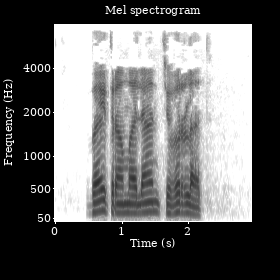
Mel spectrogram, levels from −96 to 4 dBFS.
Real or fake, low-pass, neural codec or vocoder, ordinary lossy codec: real; 7.2 kHz; none; MP3, 32 kbps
